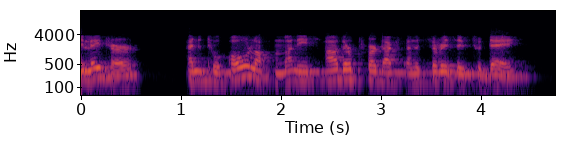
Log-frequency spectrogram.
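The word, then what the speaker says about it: Monee: On the same day, we rebranded our digital financial services business from Coney to Money, spelled M O N E.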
